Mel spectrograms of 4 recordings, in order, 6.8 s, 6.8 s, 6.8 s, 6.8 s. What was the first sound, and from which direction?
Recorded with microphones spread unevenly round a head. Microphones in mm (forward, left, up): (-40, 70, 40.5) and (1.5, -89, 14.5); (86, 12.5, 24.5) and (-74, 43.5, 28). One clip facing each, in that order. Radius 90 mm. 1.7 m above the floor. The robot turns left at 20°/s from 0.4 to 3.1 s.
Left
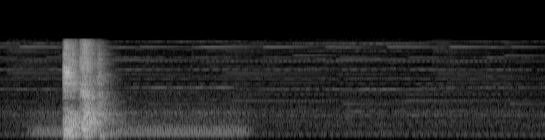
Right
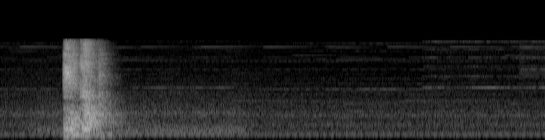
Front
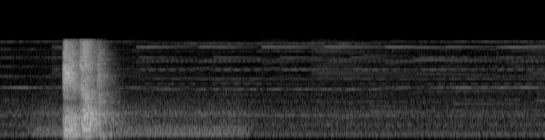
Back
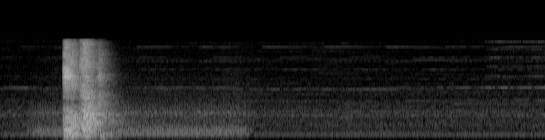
Tearing paper, 70° left.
